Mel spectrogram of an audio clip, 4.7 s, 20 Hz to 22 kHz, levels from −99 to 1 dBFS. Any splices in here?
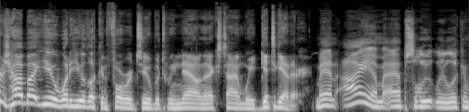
no; 0 cuts

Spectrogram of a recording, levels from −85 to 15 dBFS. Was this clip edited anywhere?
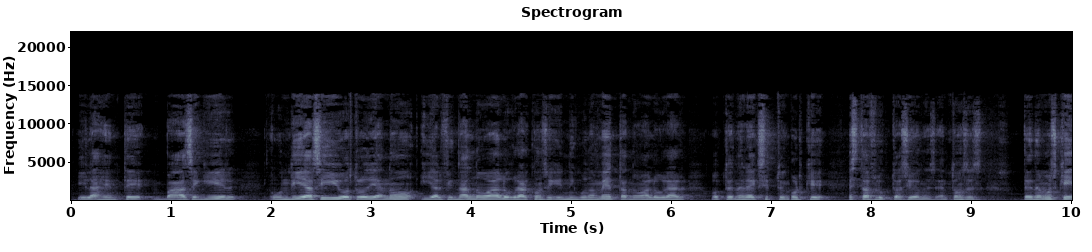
yes; 3 cuts; at 1.9 s, 7.2 s, 7.8 s

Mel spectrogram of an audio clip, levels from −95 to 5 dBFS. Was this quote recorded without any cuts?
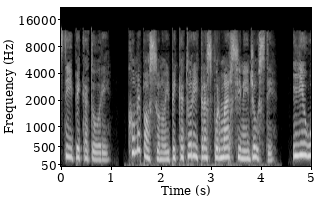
yes; 0 cuts

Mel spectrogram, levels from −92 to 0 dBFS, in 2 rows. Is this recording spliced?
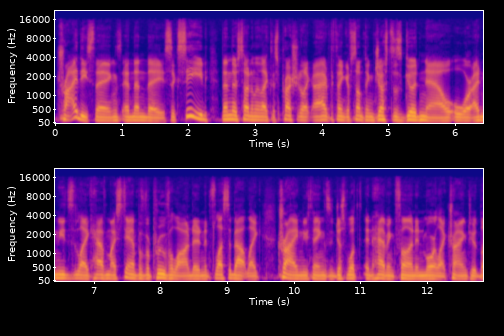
no; 0 cuts

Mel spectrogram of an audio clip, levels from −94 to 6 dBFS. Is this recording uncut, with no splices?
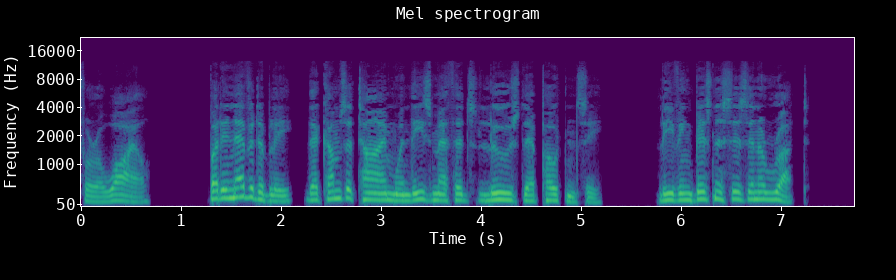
yes; 0 cuts

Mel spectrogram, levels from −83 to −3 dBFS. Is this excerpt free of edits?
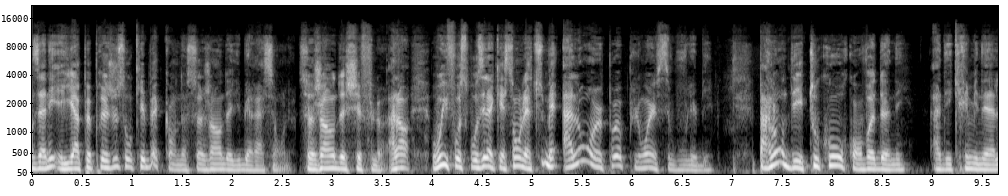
no; 2 cuts; at 2.6 s, 7.7 s

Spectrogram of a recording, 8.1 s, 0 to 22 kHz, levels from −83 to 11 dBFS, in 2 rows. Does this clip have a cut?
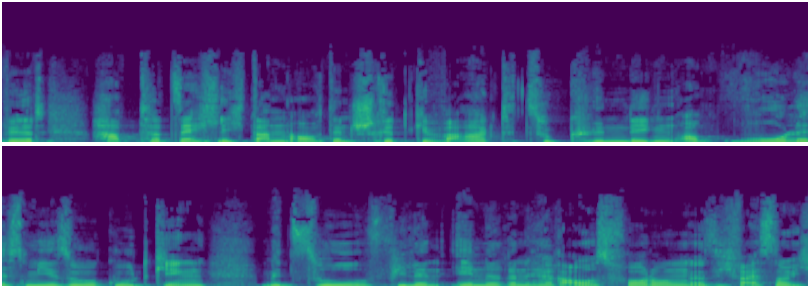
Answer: no; 0 cuts

